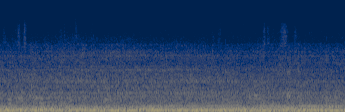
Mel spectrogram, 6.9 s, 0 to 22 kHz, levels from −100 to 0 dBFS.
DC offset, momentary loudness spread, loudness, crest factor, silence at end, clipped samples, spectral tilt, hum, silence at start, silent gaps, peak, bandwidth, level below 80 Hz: under 0.1%; 2 LU; -42 LUFS; 12 dB; 0 s; under 0.1%; -9.5 dB/octave; none; 0 s; none; -28 dBFS; 4.6 kHz; -42 dBFS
